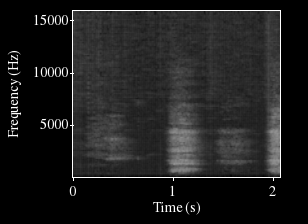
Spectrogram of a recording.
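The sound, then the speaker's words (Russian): A voice imitates the labored, gasping breathing of a person in a stuffy, crushing crowd of about 400 people at flight ticket registration: two sharp, loud breaths about a second apart, over a faint steady hiss with no talking. “Все давят, духота, дышать очень трудно.”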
